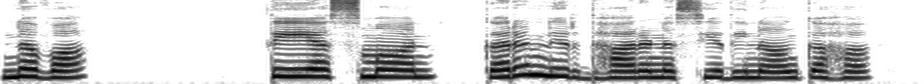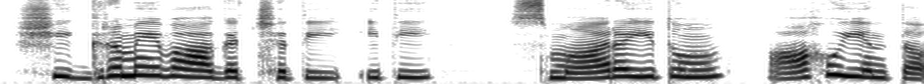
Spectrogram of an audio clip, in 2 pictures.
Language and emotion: Sanskrit, sad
